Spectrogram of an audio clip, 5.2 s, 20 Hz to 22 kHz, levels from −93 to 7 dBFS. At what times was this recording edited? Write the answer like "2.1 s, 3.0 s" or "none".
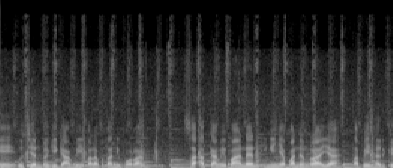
none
